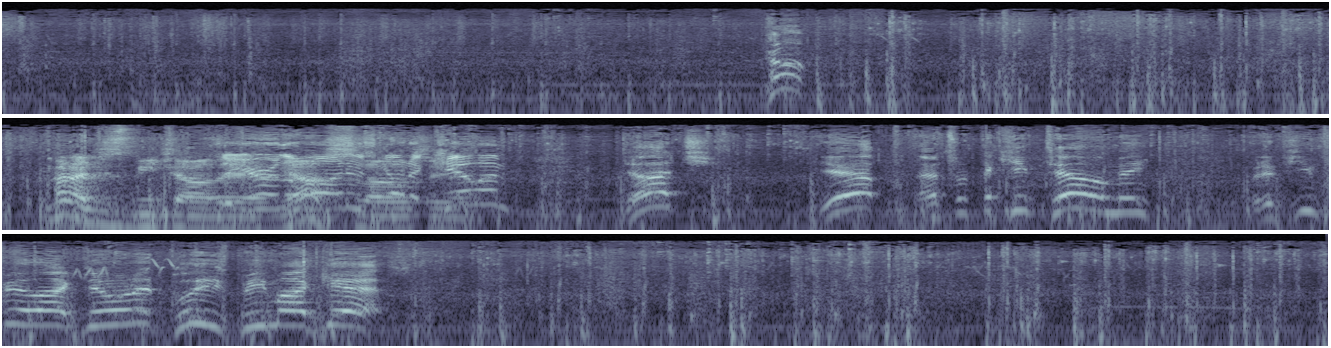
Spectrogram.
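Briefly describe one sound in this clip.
Horses' hooves thud steadily at a gallop on a dirt trail.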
